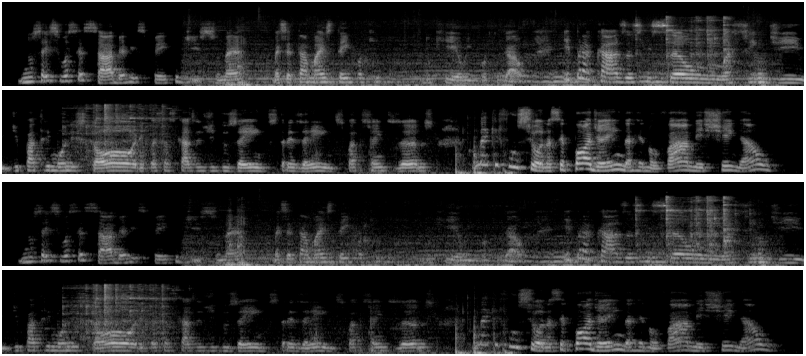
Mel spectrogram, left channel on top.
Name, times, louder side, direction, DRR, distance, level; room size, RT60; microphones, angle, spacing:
voice 1, 0.2-2.4 2.7-3.8 4.2-15.8, left 5 dB, 75° left, 0.4 m, -31 dB
sound 1, 1.8-7.8, left 2 dB, 90° left, 0.8 m, -36 dB
sound 2, 2.2-13.1, right 2 dB, 10° right, 0.3 m, -38 dB
2.9 x 2.3 x 3.2 m
head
